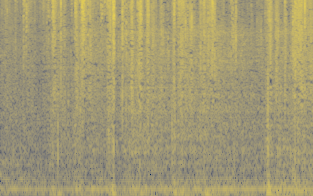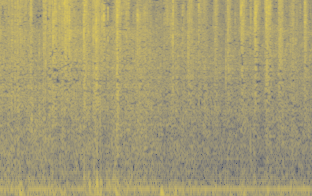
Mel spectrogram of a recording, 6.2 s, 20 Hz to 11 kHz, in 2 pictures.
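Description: Coins, together less than £7 and with no pound coins among them, jangle in a trouser pocket. It is a steady run of bright metallic clinks and rattles shaken in a loose rhythm, with a low hum underneath and no one speaking.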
